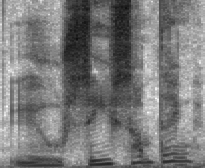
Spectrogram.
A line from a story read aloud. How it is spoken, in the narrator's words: whispered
